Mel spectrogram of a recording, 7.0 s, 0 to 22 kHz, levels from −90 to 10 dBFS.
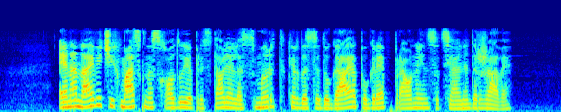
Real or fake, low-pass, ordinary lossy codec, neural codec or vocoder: real; 7.2 kHz; AAC, 24 kbps; none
